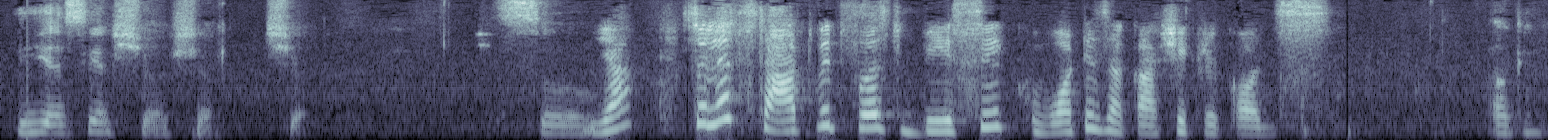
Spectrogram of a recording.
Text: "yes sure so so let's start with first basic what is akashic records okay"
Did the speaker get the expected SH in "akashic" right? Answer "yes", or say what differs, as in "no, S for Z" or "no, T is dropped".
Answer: yes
